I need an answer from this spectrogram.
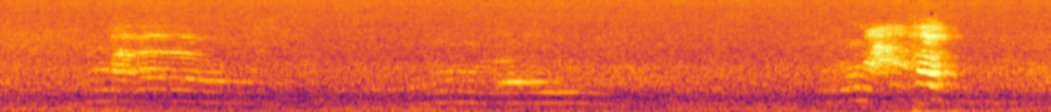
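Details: Pet cat grumbling after the other cat fled up the cat tower; a soft meow, a faint quiet mew, then a short sharp louder cry near the end, over low room hum.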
